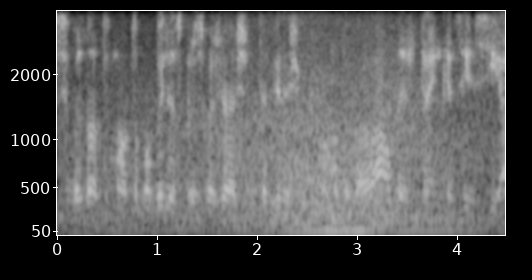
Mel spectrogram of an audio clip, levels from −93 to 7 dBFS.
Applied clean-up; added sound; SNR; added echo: none; Car passing by / Traffic noise, roadway noise / Engine; 7 dB; none.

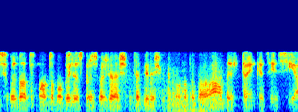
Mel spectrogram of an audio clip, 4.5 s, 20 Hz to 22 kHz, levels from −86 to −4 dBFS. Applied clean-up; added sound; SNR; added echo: neural mask model RNNoise.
